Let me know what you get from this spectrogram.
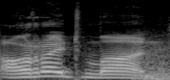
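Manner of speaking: put-on, roughly approximated Jamaican-sounding accent. Imitating a game character's odd accent: imitating a Jamaican-sounding accent. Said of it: "I assume Jamaican, 'cause he's like".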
